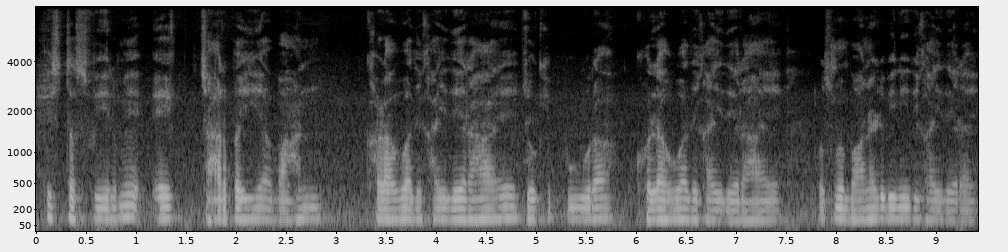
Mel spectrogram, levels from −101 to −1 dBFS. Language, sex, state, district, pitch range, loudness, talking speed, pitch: Hindi, male, Maharashtra, Nagpur, 100-105 Hz, -37 LUFS, 190 wpm, 105 Hz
